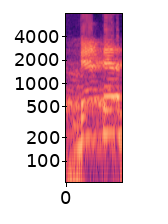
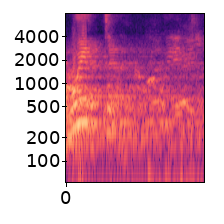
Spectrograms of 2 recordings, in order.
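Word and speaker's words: وتر: বেতের না, উইতর। এটা আলেমরাও ভুল উচ্চারণ করে, মুসল্লিরা ভুল শিখে। বেতের, বেতের, বেতের কি? উইতর।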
